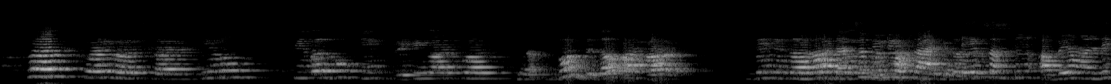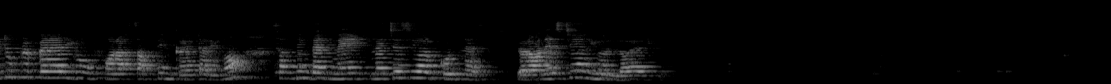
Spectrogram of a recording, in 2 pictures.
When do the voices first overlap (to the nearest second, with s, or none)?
8 s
